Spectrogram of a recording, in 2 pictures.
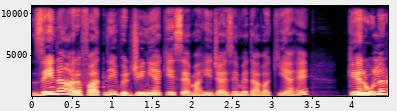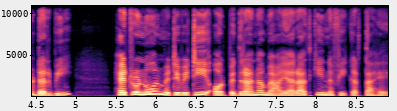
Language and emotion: Urdu, neutral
